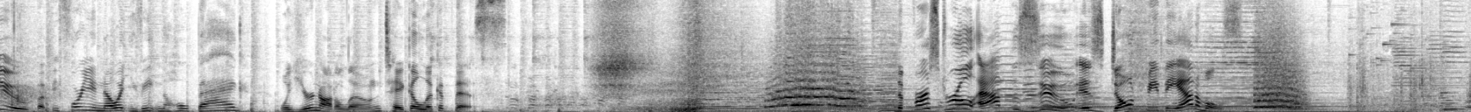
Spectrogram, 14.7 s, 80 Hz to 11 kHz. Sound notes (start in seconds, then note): 5.1 audience laughing; 5.9 air whooshes; 7.5 elephant trumpeting; 7.6 playful music; 11.9 elephant trumpeting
